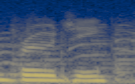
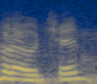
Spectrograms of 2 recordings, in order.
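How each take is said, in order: First: The word is pronounced with English-style sounds. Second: The word is pronounced with Dutch-style sounds. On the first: The speaker calls it wrong. "Typical American, taking any combination of letters, pronouncing it in English" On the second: The speaker calls it right. "which is just a sandwich"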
